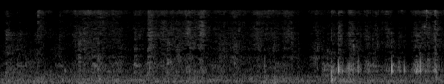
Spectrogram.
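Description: An animal panting steadily. Near the end, shredded crinkle-paper filler crackles and rustles as a hand digs into a cardboard box.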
